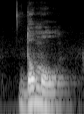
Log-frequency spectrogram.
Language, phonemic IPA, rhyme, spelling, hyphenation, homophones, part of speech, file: Dutch, /ˈdɔ.məl/, -ɔməl, Dommel, Dom‧mel, dommel, proper noun, Nl-Dommel.ogg
- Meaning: a river in North Brabant, Netherlands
